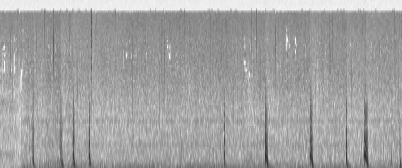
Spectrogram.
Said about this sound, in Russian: Сейчас вы слышите вот эти отдельные удары, электрический сом издает во время обороны. Сила этих импульсов особенно велика.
